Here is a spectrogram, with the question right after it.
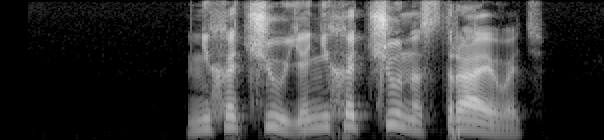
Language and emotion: Russian, angry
